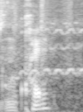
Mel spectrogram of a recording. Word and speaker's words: Nkhwe: It has the quail chick, which is a wa sound or u sound, and we pronounce it as Nkhwe.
